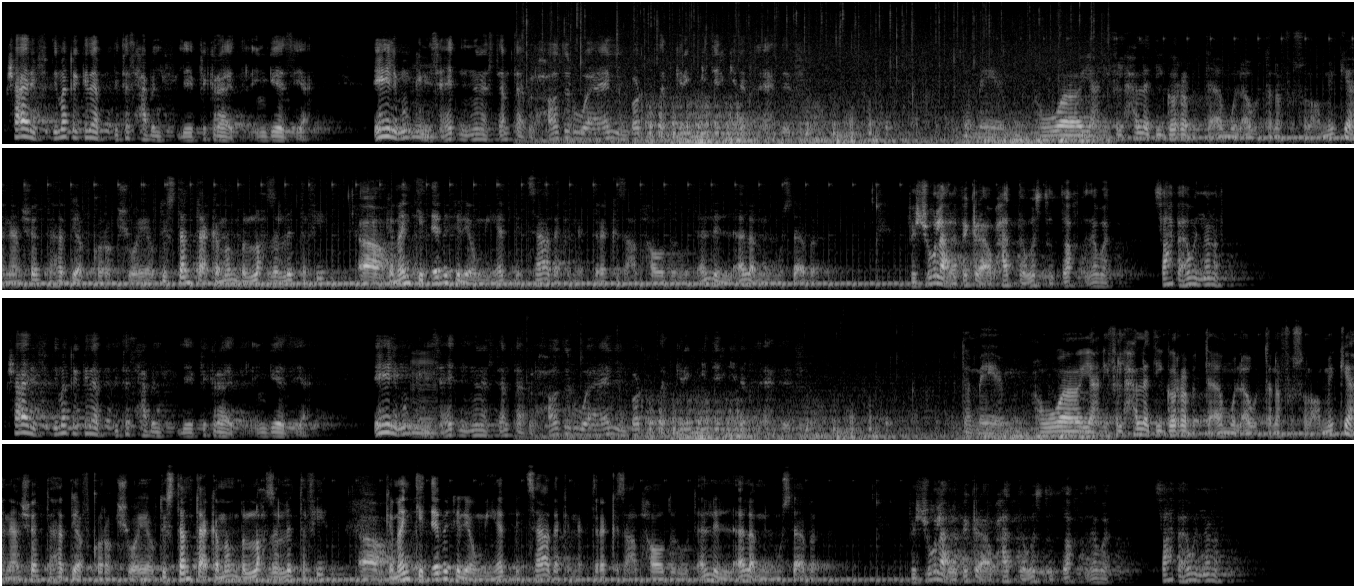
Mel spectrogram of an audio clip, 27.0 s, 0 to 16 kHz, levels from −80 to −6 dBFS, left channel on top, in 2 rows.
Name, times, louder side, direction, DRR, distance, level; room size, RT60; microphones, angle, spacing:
voice 1, 0.0-3.1 3.7-8.0 17.1-17.4 22.3-24.6 25.0-25.7, left 2 dB, 50° left, 6 dB, 2.1 m, -38 dB
sound 1, 5.1-11.1, left 3 dB, 90° left, 0.9 m, -41 dB
sound 2, 9.2-24.4, left 2 dB, 75° left, 1.7 m, -45 dB
voice 2, 9.6-16.8 17.0-21.7, right 2 dB, 70° right, 8 dB, 1.7 m, -37 dB
26.5 x 26.0 x 7.4 m, 1.1 s
head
